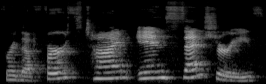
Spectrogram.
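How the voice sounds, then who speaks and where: An enormous, age-old storybook bird, acted out by a woman reading aloud, speaking in bright, high tones. It is friendly and eager, stretching its words grandly, with a roomy echo around the voice. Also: expressive, heavily acted. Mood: delighted, pleading. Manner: grand, exclamatory, drawn-out words. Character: giant ancient bird, enthusiastic, friendly, exclaiming. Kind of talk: storybook character read-aloud.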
